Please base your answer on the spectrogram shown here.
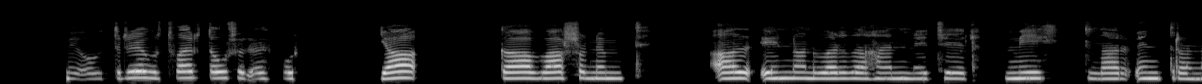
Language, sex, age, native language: Icelandic, female, 18-19, Icelandic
